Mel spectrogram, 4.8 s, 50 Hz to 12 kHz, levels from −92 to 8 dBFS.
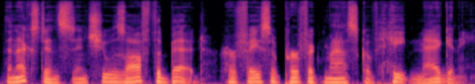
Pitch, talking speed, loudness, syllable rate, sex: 100 Hz, 215 wpm, -18 LUFS, 4.8 syllables/s, male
